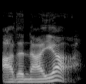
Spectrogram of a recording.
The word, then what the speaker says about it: Adonai: But like I said, in ancient Hebrew, it's pronounced Adonai.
